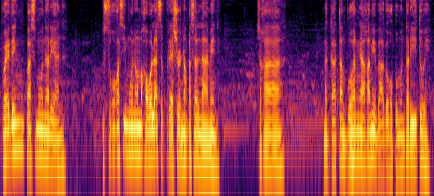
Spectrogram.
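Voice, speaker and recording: A man's voice: lowish voice, little pitch movement, fairly quick, long pauses, natural voice. A man with a Filipino accent playing a teasing, smitten fiancé in his thirties in a radio drama. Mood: confiding. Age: 30s. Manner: teasing, sweet-talking. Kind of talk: conversational radio drama acting. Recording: music bed under the voice.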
